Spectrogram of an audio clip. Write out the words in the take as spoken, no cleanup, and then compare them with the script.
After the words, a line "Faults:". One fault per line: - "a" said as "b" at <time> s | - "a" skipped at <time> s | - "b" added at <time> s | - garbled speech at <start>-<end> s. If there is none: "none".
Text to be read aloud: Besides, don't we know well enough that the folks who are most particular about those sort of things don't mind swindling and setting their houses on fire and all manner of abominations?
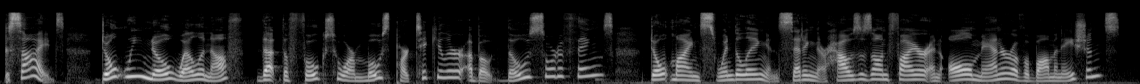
Besides, don't we know well enough that the folks who are most particular about those sort of things don't mind swindling and setting their houses on fire and all manner of abominations?
Faults:
none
